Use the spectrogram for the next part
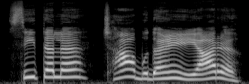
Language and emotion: Sindhi, neutral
